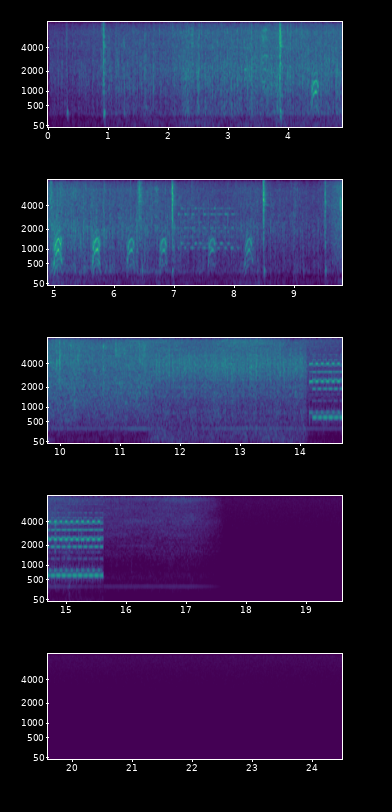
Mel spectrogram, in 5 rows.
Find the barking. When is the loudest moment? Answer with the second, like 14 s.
5 s.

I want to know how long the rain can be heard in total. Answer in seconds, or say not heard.
14 s.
